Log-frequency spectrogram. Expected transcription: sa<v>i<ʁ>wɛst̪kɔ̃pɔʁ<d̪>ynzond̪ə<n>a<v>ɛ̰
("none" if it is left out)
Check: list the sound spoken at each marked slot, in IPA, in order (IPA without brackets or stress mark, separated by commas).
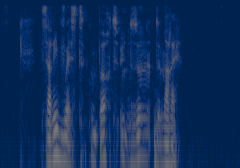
ʁ, v, t̪, m, ʁ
